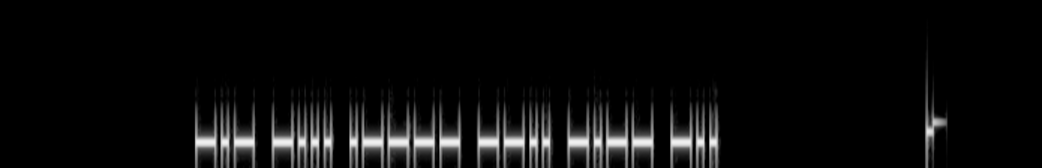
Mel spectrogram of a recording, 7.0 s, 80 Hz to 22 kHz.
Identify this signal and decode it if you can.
Morse code, heard as a keyed tone, about 28 wpm, 700 Hz. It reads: KB1ZYD
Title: USA Call Signs Repeated 3x 28wpm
